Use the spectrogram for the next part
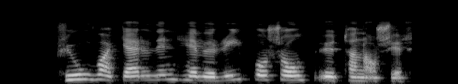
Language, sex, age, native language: Icelandic, female, 60-69, Icelandic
